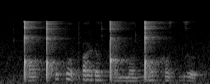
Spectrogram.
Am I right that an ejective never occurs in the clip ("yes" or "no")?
no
